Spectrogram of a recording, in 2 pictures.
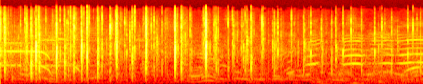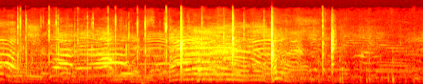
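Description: Spectators clapping and cheering, with voices calling out. The clapping is dense at first and thins out after about three seconds, leaving mostly voices.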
